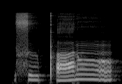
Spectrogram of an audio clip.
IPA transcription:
s ɯ pʼ a ɾ õ

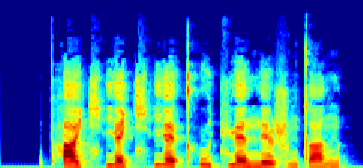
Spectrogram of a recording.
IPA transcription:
pʰ a˥˧ ɪ̯ t͡ɕʰ j ɛ˥˧ t͡ɕʰ j ɛ˥˧ kʰ u˥˧ t͡ɕ ɥ ɛ˥˧ n̪ e˥˩ ɪ̯ ʂ ɤ˩ ŋ t̪ a˧˥ n

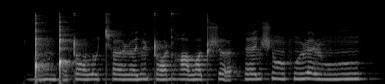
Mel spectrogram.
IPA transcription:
ɡ͡ǃ õː ɡ͡ǃ ɜ ʈ ɔ l o cʰ œː ɭ œ lʲ õ ʈ ɔ ɖʱ ɑ lˠ i t ʃ œ | ɛ lʲ ʃ õː f ũ ɭ ɛ ɭ ũː

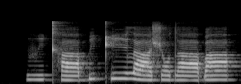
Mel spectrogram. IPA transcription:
β i˨ kʰ aː˨ ɓ i˦ kʼ iː˦ l aː˨ ʃ ɔ˨ d aː˨ ɓ a˦

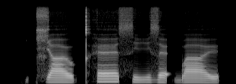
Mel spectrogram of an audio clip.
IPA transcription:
t͡ɕ a˨ ʊ̯ kʰ ɛ˦ s i˦ z ɛ˦ ʔ b a˦˨ ɪ̯

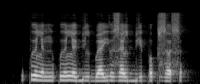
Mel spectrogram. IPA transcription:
p ɨ l ɪ ŋ ɪ p ɨ l ɪ bʲ ə l b ɛ j ɨ z ɛ l bʲ ɛ p ə p z ə s

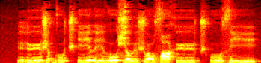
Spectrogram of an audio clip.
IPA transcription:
r yː ʒ ə ɡ uː t͡ʃʰ iː ð iː ð u ʑ ə β y ʒ uː zˤ a x yː t͡ʃʰ uː z iː

